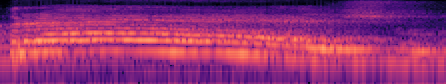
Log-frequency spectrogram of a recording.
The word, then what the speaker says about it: brejo: E tinha outra palavra, brejo. Ó, o bre, você dá mais aquela ênfase. Brejo. Então, a sílaba tônica é o bre.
